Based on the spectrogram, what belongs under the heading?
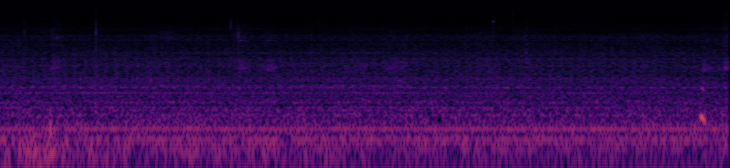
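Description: Jeep Wrangler engine running at a steady speed as the Jeep struggles in deep snow, its note holding even with no revving up or down. A brief sharp sound comes near the end.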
